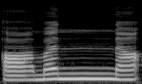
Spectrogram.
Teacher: آمنا، الف مدہ بن رہا ہے 2 کاؤنٹ. منا نون مشدد 2 کاؤنٹ کا غنہ کریں گے. نا الف مدہ بن رہا ہے.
